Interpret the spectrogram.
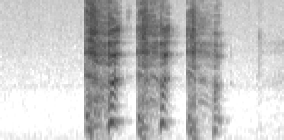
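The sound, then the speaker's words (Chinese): A quick run of three harsh, raspy coughs in close succession, fairly loud and alone with no talking, ending in a brief quiet tail. “如果咳嗽时，我们应该怎么办呢？”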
